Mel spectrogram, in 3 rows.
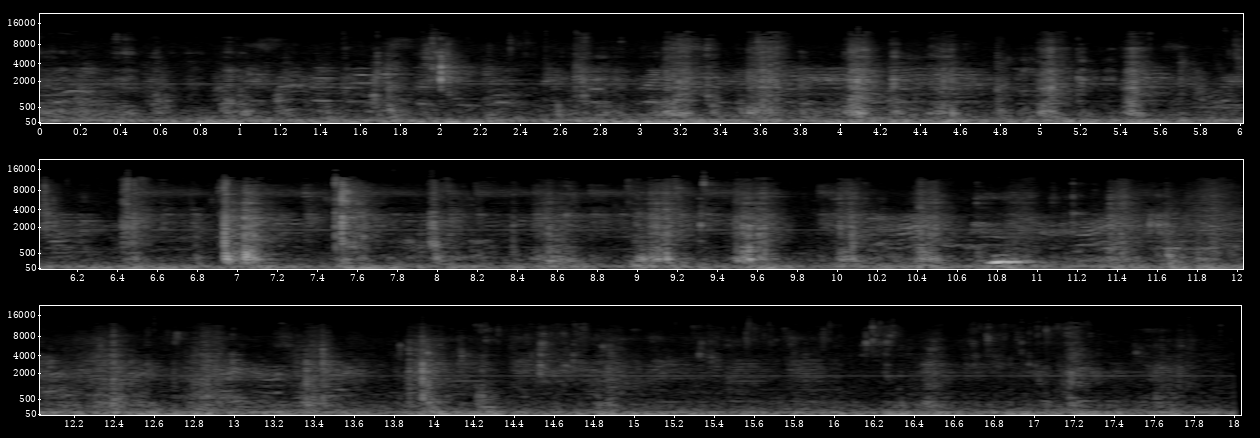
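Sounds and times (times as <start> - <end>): chewing: 0.0 - 18.0
steady low hum: 0.0 - 18.0.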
